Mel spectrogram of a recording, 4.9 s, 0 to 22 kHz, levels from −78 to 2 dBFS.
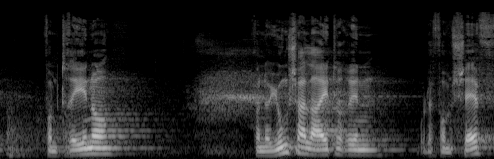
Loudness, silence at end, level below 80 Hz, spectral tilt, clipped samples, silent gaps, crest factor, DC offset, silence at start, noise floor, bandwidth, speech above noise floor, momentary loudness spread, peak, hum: -25 LUFS; 0 s; -78 dBFS; -4 dB/octave; under 0.1%; none; 22 dB; under 0.1%; 0 s; -56 dBFS; 16 kHz; 31 dB; 22 LU; -6 dBFS; none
